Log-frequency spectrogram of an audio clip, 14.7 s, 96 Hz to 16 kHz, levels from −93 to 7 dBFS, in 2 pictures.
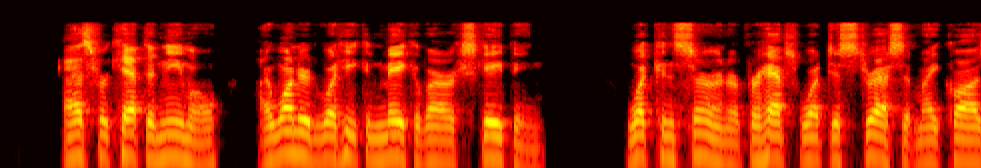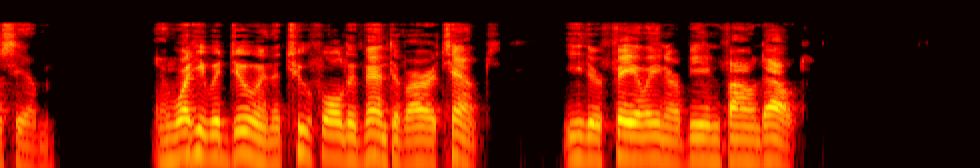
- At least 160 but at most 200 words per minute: Yes, average, 165 wpm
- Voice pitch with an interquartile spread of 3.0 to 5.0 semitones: No, narrow, 2.6 semitones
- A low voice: Yes, low, 125 Hz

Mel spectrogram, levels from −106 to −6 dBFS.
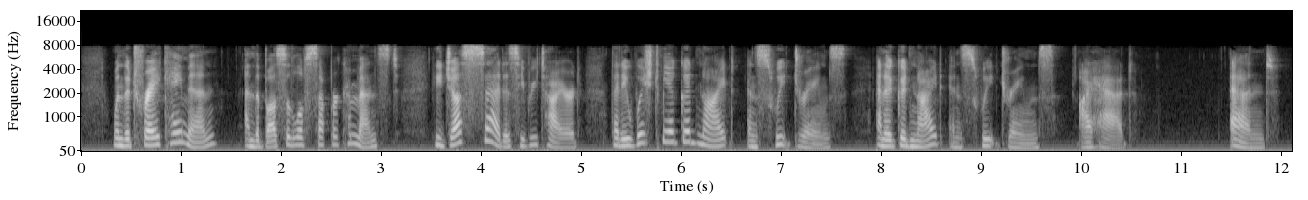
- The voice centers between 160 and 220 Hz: Yes, high, 190 Hz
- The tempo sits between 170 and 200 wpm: Yes, average, 180 wpm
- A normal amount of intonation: No, wide, 6.1 semitones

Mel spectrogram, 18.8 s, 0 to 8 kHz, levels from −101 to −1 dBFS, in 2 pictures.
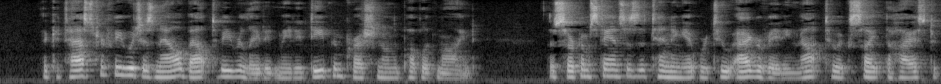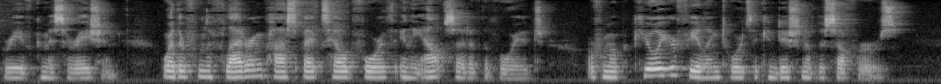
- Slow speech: No, average, 180 wpm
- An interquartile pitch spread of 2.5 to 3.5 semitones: Yes, average, 2.8 semitones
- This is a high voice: No, medium, 160 Hz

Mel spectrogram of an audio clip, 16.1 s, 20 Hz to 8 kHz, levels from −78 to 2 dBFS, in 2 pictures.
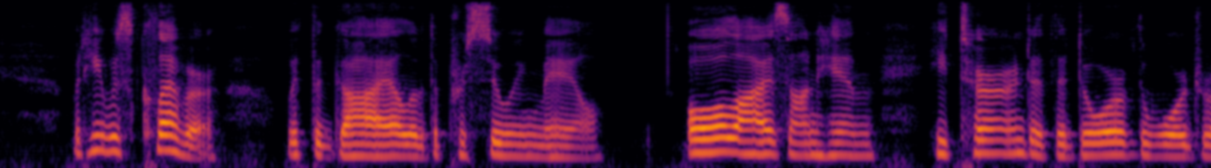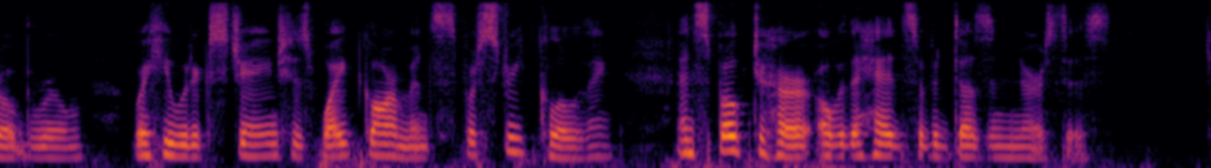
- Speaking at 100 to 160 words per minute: No, average, 170 wpm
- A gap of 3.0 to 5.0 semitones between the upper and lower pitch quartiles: No, narrow, 2.6 semitones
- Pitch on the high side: No, medium, 170 Hz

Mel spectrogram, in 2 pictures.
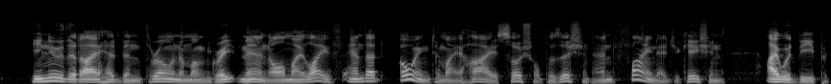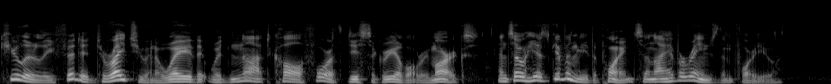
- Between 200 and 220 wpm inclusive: Yes, fast, 205 wpm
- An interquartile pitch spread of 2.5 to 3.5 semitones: No, average, 4.8 semitones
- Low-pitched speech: Yes, low, 115 Hz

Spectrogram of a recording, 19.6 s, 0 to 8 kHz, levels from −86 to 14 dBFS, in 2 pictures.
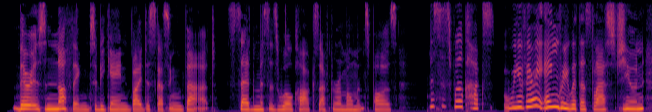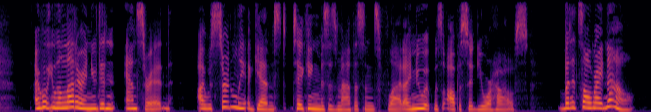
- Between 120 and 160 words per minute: No, average, 170 wpm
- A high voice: Yes, very high, 250 Hz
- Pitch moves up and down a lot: Yes, wide, 6.3 semitones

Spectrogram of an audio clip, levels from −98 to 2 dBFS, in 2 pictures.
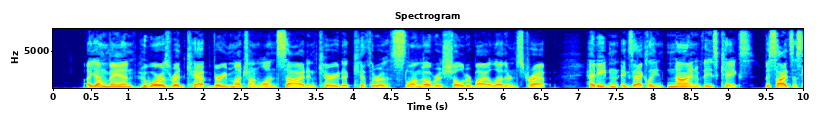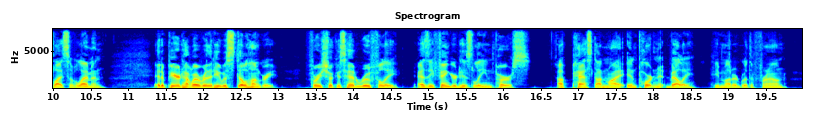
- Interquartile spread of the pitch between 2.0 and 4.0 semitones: No, average, 5.2 semitones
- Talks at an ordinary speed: No, fast, 215 wpm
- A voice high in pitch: No, very low, 95 Hz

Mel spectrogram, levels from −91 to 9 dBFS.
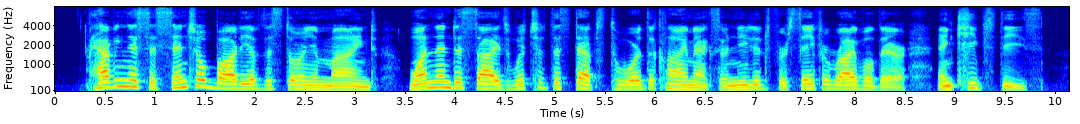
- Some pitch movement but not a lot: Yes, average, 4.2 semitones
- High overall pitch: No, medium, 145 Hz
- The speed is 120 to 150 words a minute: No, average, 165 wpm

